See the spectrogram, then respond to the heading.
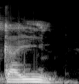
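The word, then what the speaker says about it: קין: Yeah, the Hebrew word for Kane is Ken. Sounds like the Hebrew word for acquired or gotten.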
